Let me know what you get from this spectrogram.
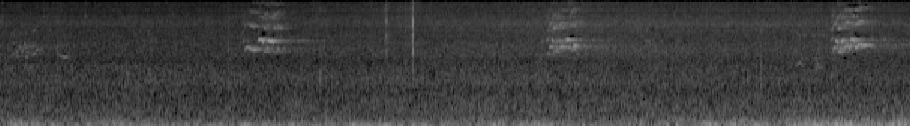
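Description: A bird calling three times, a short high call about every two seconds, over a steady low rumble.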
